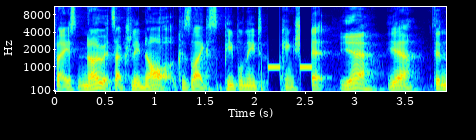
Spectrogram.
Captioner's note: beep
